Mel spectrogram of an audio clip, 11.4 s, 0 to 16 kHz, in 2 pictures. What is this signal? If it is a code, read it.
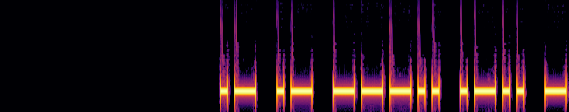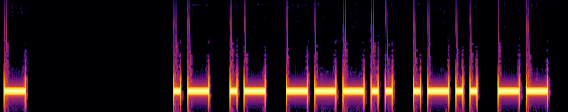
Morse code, heard as a keyed tone, about 17 wpm, 700 Hz. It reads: AA8LM AA8LM
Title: USA Call Signs - 5 Characters - Repeated 2x - 17wpm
